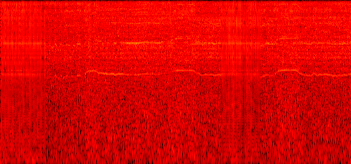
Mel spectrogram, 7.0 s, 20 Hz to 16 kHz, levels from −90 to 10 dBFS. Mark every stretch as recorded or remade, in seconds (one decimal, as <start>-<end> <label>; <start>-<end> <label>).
0.0-0.9 remade; 0.9-4.4 recorded; 4.4-5.2 remade; 5.2-7.0 recorded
